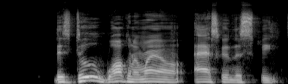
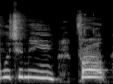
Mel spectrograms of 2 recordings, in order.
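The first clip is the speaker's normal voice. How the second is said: high-pitched imitation of a defensive relative; protesting cousin. Cousin answering the accusation, defensive. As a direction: play him protesting, pitched way up.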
